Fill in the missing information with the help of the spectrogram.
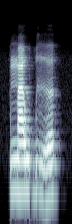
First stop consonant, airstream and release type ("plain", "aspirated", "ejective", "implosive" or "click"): implosive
